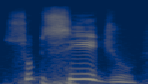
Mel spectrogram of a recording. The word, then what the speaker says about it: subsídio: determinadas palavras né então devemos falar subsídio devemos falar inexorável e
